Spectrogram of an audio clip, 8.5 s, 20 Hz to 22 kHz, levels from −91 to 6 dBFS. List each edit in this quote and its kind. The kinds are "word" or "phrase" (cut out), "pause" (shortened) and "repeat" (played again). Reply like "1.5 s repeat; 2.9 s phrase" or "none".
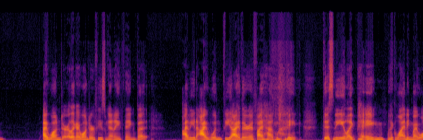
2.1 s word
